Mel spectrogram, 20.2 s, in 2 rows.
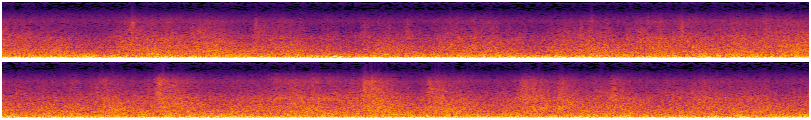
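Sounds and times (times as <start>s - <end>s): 
wind: 0.0s - 20.1s.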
